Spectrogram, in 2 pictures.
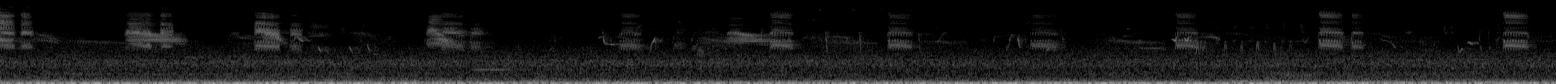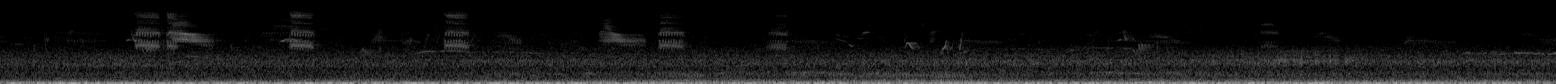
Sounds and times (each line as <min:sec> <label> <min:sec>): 0:00.0 wind 0:31.1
